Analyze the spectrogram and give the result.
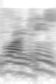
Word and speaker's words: Joaquin: Is it Joaquin or Joaquin? Yeah, it's Joaquin Phoenix.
